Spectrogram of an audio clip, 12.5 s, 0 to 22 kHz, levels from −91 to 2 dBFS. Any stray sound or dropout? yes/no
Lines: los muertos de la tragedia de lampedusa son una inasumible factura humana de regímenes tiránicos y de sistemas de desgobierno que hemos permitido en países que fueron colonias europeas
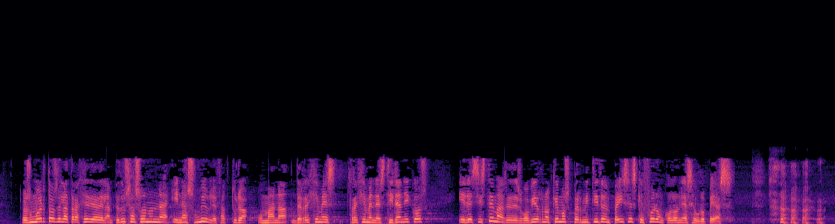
yes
